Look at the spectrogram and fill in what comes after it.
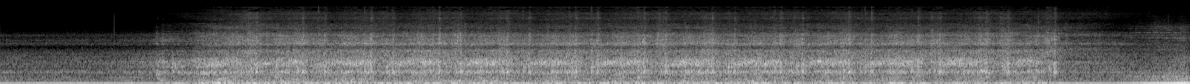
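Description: ICE 4 high-speed electric train passing close at speed: a broad rushing of wheels on rail and air that sets in about two seconds in, pulses faintly and evenly as the cars go by, and drops away shortly before the end, over a steady low rumble.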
